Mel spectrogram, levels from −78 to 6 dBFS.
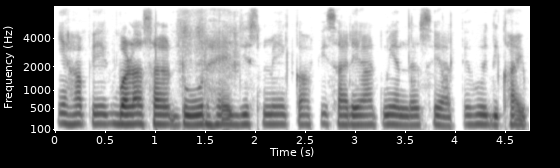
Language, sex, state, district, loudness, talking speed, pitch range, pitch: Hindi, female, Uttar Pradesh, Lalitpur, -22 LUFS, 200 wpm, 175-185 Hz, 175 Hz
